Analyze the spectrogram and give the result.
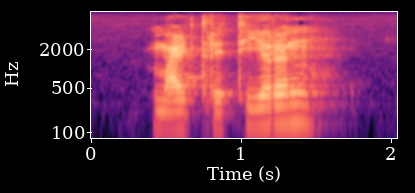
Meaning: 1. to mistreat something (use or treat with little care) 2. to abuse; to maltreat someone
- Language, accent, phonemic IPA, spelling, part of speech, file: German, Austria, /ˌmaltʁɛˈtiːʁən/, malträtieren, verb, De-at-malträtieren.ogg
